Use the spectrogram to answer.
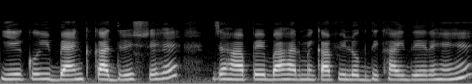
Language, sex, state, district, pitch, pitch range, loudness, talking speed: Hindi, female, Jharkhand, Garhwa, 230 Hz, 220-240 Hz, -16 LUFS, 205 wpm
